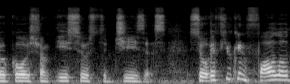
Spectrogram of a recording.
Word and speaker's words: Jesus: it turn into German so in German though the the the J is actually a y so Jesus okay in German this is how you pronounce it Jesus uh well maybe not an identical pronunciation but I'm trying uh so so you have like that the why and it's it's it's a y sound and then in English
